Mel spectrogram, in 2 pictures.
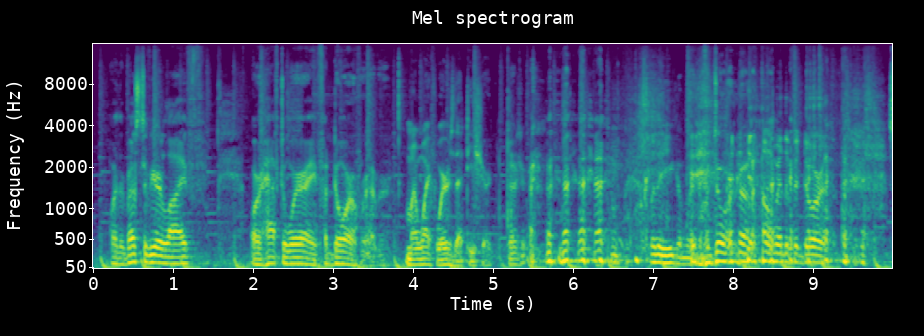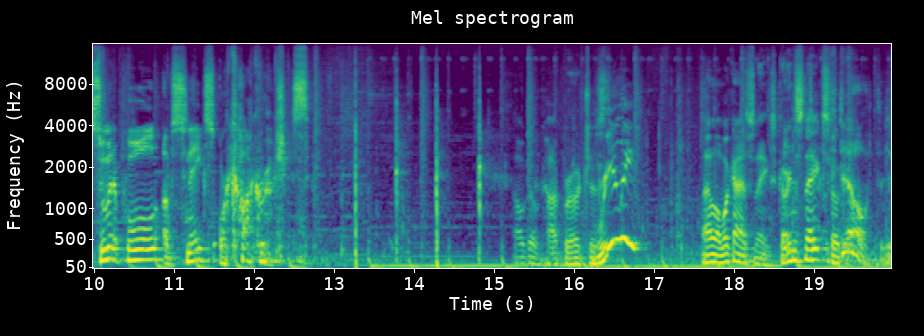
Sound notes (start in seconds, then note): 5.4 laughs; 12.5 laughs; 13.0 paper slapping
